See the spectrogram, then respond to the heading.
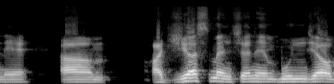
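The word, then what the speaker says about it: Bounedjah: I just mentioned him, Bunja or Bunja.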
